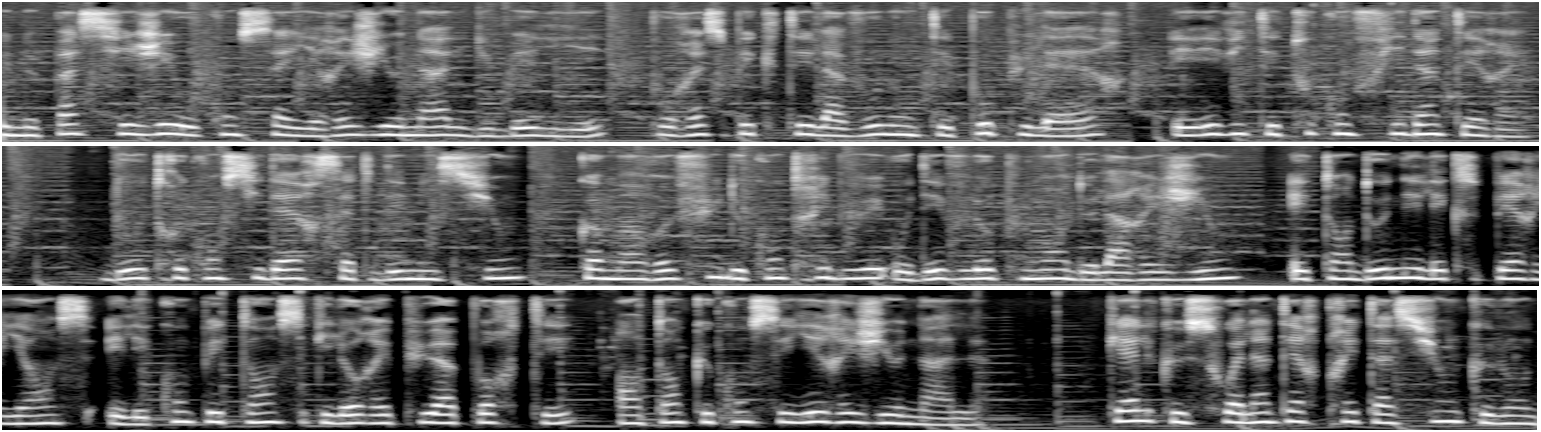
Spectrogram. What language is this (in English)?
French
